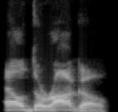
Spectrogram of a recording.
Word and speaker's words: El Drago: but his name is El Drago but I think uh but the Japanese pronunciation is if you pronounce his name in Japanese it's El dorago so uh oh like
